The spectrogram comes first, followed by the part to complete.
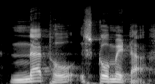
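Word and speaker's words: Gnathostomata: और जब भी आप ये नाम पढ़ेंगे तो इसमें जी जो है उसको साइलेंट रखना है आपको, यानी कि यहां पर जो जी आपको दिख रहा है उसको आप साइलेंट रखेंगे एंड इसको हम पढ़ेंगे नैथोस्टोमेटा।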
